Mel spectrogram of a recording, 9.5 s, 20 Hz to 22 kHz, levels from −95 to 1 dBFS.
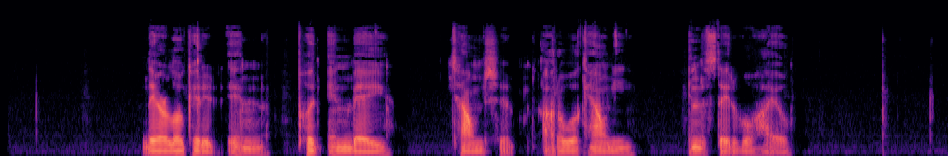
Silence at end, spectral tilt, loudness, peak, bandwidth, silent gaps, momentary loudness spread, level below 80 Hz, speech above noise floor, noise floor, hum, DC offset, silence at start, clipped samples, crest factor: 1.55 s; -5.5 dB/octave; -29 LUFS; -8 dBFS; 11.5 kHz; none; 14 LU; -56 dBFS; 46 dB; -74 dBFS; none; under 0.1%; 1.45 s; under 0.1%; 24 dB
